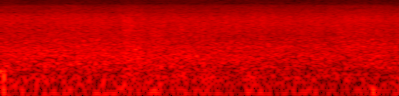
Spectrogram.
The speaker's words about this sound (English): Is that, no, it's not static. It's not a fan. It's that, ladies and gentlemen, is the glorious, beautiful, mind-bogglingly awesome Pacific Ocean, ladies and gentlemen. That's what that is. I am in Ventura, California, coming to you live,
